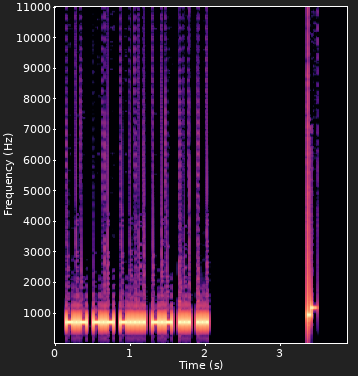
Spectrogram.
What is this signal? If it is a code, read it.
Morse code, heard as a keyed tone, about 40 wpm, 700 Hz. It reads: KK6KSS
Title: USA Call Signs - 6 Characters - 4x Character Spacing - 40wpm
